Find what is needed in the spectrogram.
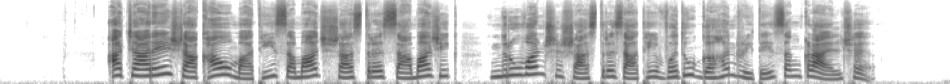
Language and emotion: Gujarati, neutral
